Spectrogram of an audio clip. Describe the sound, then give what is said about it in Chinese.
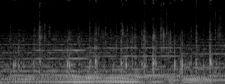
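Hooves clip-clop steadily as a horse-drawn carriage pulls away, in a quick, even rhythm of many light knocks over a sustained tonal backdrop. “等马车远离之后，比尔才拖着奥利弗穿过酒店，走出小镇。”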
